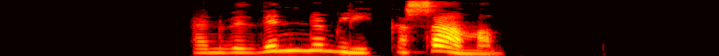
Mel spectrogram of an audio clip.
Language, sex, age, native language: Icelandic, female, 30-39, Icelandic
